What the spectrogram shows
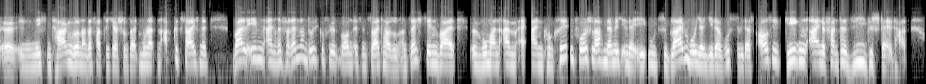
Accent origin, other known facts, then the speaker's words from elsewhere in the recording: Germany; also born or lived in United Kingdom; lange Zeit habe ich als Deutsche, auch mit einem deutschen Pass in England, in Großbritannien gelebt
